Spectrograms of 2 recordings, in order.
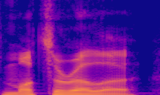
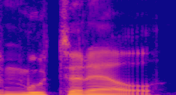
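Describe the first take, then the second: First: The word is said in a plain English way. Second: The word is said in a put-on Italian way. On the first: The speaker calls it right. "you do not pronounce mozzarella as" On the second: The speaker calls it wrong. "fake Italians ... they do not say mozzarella in in in fucking Italy"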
